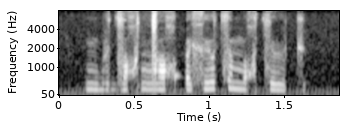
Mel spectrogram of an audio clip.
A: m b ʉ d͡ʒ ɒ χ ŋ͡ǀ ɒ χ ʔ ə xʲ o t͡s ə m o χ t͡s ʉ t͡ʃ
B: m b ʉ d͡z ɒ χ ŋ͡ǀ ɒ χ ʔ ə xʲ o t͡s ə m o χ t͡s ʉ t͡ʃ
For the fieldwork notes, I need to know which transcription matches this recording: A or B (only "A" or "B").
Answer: B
